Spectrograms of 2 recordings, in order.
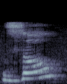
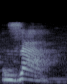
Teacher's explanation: Então, perceba que o S está entre a consoante e a vogal. O S entre duas vogais tem som de Z.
